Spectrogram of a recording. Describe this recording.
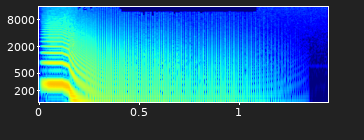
ET-1PitchMadness04
High to low note hit. Might make for a good bass? Recorded from a circuit bent Casio PT-1 (called ET-1).
bent, circuit, lofi, pitch, bass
